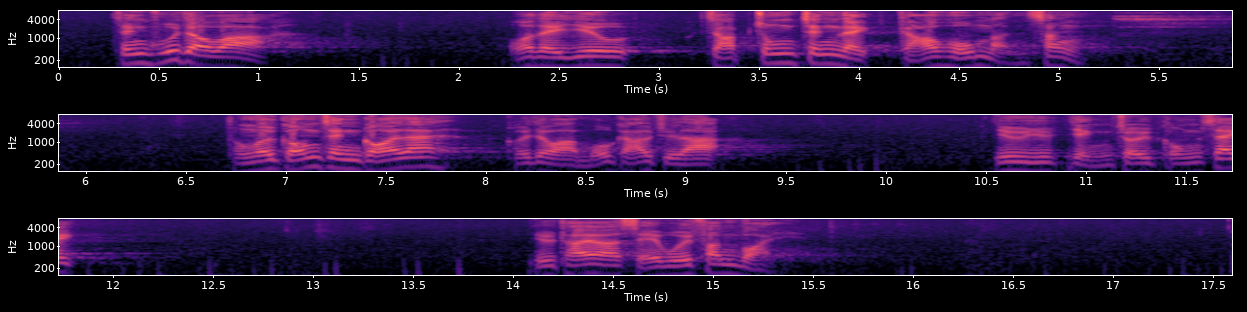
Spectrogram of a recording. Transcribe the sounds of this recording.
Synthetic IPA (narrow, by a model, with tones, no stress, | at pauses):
t͡sɪ˧ŋfu˨˥t͡sɐ˨waː˨ | ŋʔɔː˨˧t̪e˨jjiː˧wt͡saː˨p̚t͡sʊ˥ŋt͡sɪ˥ŋlɪ˨kːaː˨˥wɦo˨˥wmɐ̰˨˩nsɐ˥ŋ | t̪ʰʊ˨˩ŋkʰɵ˨˧ɥkɔː˨˥ŋt͡sɪ˧ŋkɔː˨˧˥jlɛː˥kʰɵ˨˧ɥt͡sɐ˨waː˨˩m̩˨ho˨˧wkaː˨˥wt͡ʃyː˨˩laː˧ | jiː˧wjɪ˨˩ŋt͡ʃɵ˨ɥkʊ˧ŋsɪ˥k̚ | jiː˧t̪ʰɐ˨˥jaː˧sɛː˨˧wuː˨˥jfɐ˥nwɐ̰˨˩j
